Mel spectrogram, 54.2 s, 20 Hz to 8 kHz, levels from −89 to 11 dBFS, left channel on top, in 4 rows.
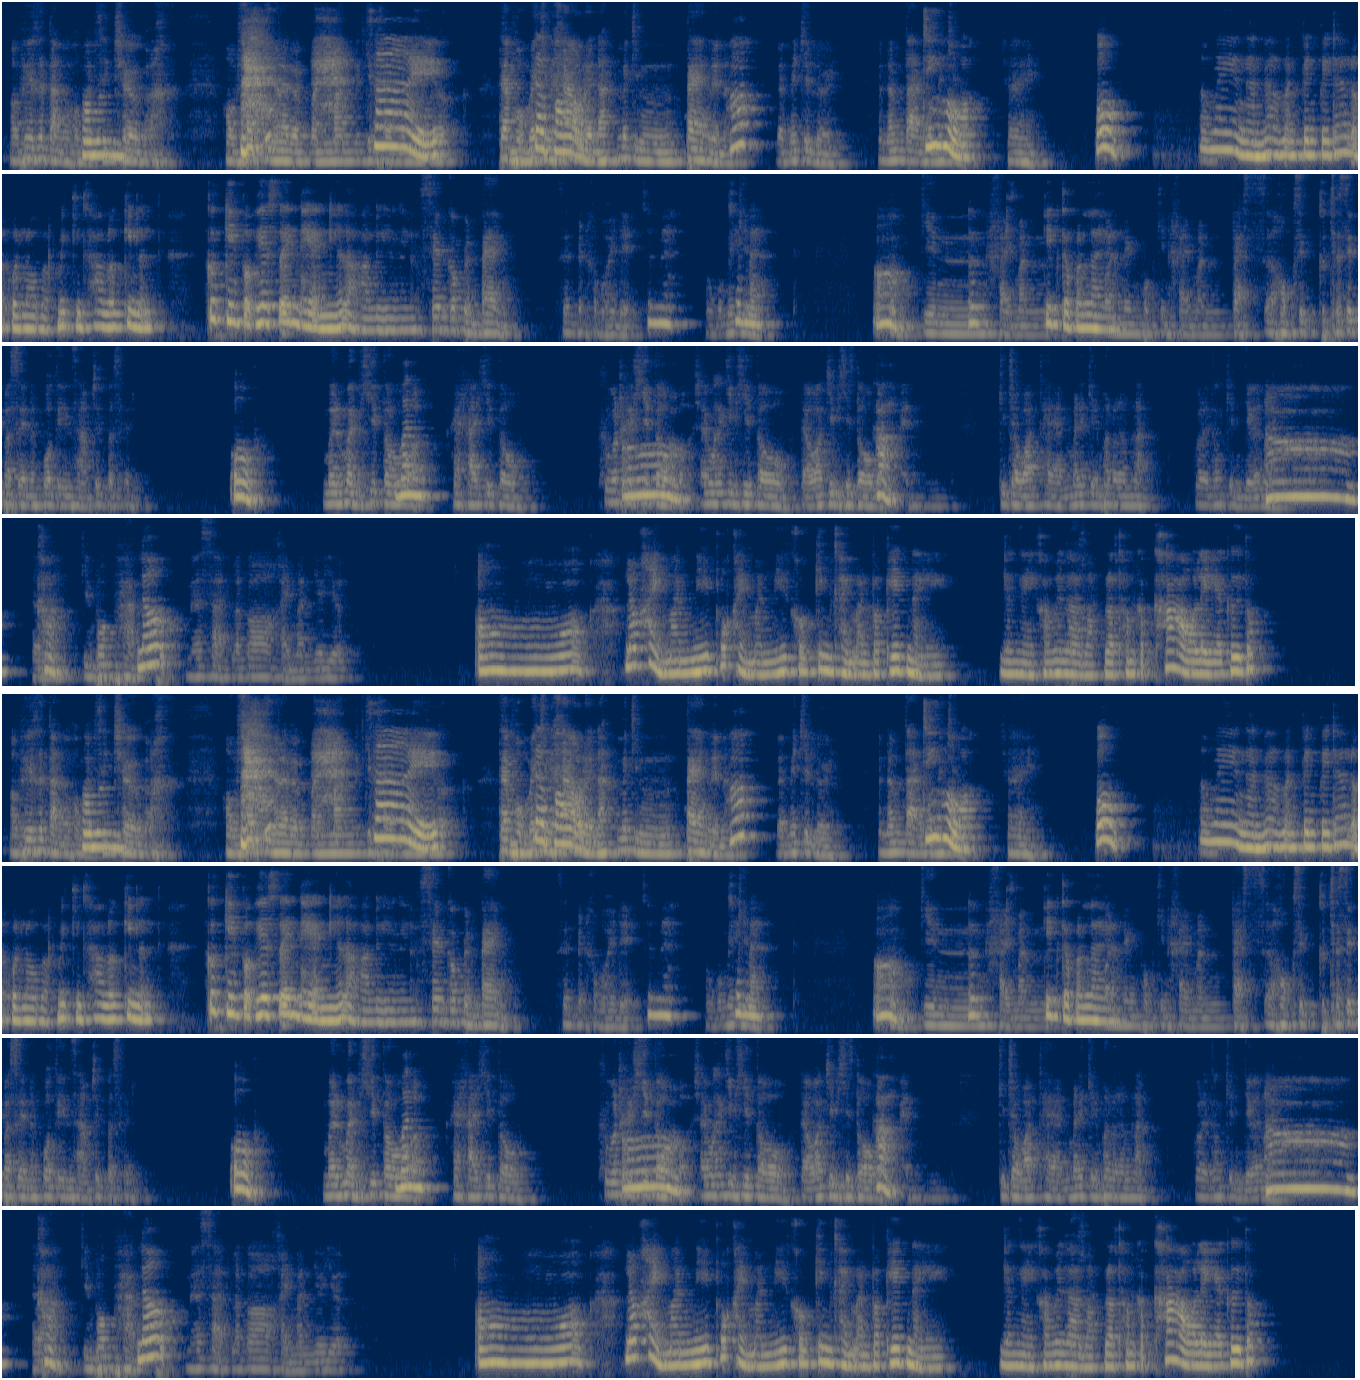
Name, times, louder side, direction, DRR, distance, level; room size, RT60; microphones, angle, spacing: voice 1, 0.1-1.6 2.2-4.5 5.0-7.3 7.7-8.3 8.8-9.6 10.1-10.3 17.6-18.6 19.2-19.8 20.6-21.1 22.4-24.0 24.5-26.6 26.9-28.4 30.3-31.3 31.6-32.3 33.1-36.2 37.1-38.5 39.0-39.9 41.0-42.0 42.5-44.1 51.3-51.6, equal, 45° right, -2 dB, 3.4 m, -37 dB
voice 2, 0.8-1.2 2.4-2.7 3.1-3.4 3.7-4.4 5.3-5.8 7.3-7.4 9.2-9.7 10.9-11.2 12.0-15.1 15.6-17.7 20.0-20.3 20.9-21.2 22.3-22.6 23.2-23.4 24.0-24.8 29.4-29.7 31.1-31.4 33.3-33.9 35.9-36.0 39.8-40.7 41.0-41.3 42.0-42.3 45.4-50.1 50.7-53.2, equal, 10° right, 3 dB, 0.5 m, -25 dB
8.0 x 4.7 x 5.0 m, 0.41 s
head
